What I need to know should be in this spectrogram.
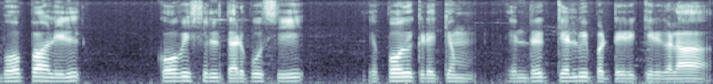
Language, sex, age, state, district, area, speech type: Tamil, male, 18-30, Tamil Nadu, Thanjavur, rural, read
